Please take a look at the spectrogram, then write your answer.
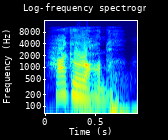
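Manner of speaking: loud shout of a name; calling out. Acted. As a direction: call out to someone across the way.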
